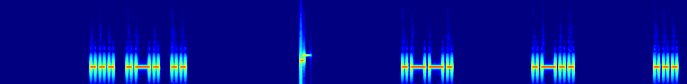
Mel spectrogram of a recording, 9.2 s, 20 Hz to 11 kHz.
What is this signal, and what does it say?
Morse code, heard as a keyed tone, about 20 wpm, spaced as for 10 wpm, 700 Hz. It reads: SRI PLS
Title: Top 90 QSO Elements - 6x Character Spacing - 20wpm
